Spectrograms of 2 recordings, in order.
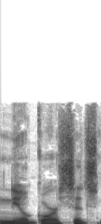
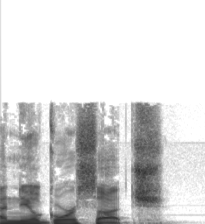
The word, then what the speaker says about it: Gorsuch: And he goes, ah, Neil Gorsuch. – Oh, everyone's like, so we've been mispronouncing his name.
